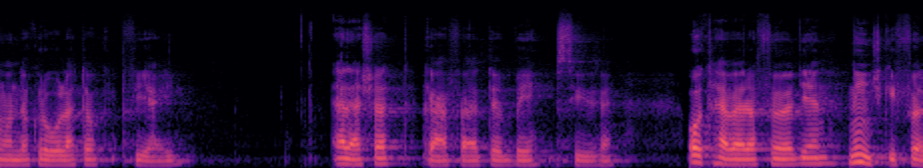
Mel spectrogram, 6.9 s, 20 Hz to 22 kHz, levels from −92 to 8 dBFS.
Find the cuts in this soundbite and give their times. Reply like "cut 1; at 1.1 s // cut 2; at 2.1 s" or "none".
cut 1; at 0.9 s // cut 2; at 3.2 s // cut 3; at 4.2 s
